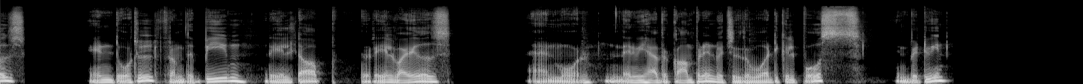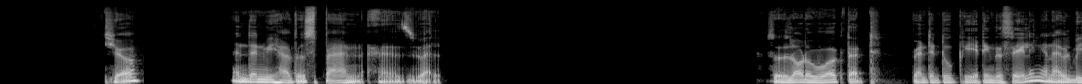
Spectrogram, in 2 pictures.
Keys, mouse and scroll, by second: 0.4-3.5 scroll down 6, 3.5 double click, 3.9 double click, 4.1 double click, 4.3 double click, 4.4 double click, 4.6 double click, 7.5 middle click, 8.6 middle click, 9.9 middle click, 10.0-10.6 scroll up 2, 10.6-11.3 scroll down 5, 11.3-14.3 scroll up 9, 17.4 middle click, 18.6-19.7 scroll down 24, 20.0-21.0 scroll up 24, 21.2 middle click, 21.3-21.6 scroll down 7.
